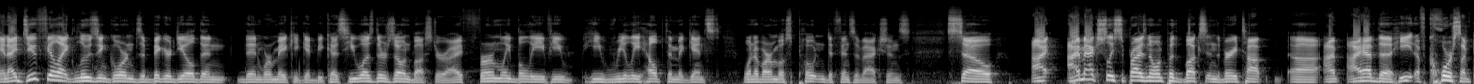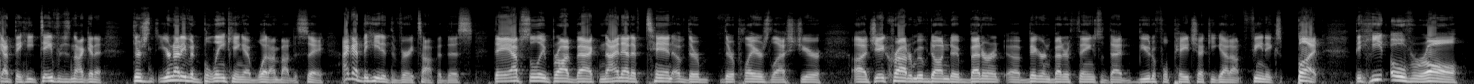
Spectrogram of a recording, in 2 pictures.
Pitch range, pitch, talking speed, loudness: 115-145 Hz, 125 Hz, 255 wpm, -18 LUFS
